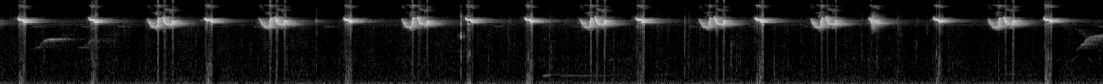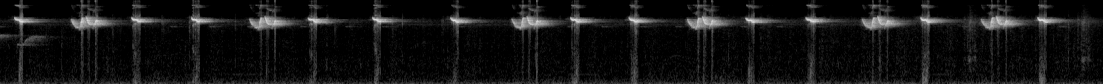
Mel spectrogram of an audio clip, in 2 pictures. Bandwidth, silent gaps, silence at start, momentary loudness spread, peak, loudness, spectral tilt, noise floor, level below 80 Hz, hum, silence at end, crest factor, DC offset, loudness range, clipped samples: over 20 kHz; none; 0.15 s; 14 LU; 0 dBFS; -8 LUFS; 4 dB/octave; -48 dBFS; -60 dBFS; none; 0.4 s; 12 dB; under 0.1%; 2 LU; 2%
